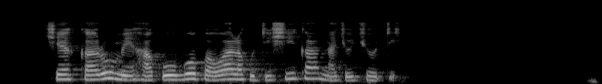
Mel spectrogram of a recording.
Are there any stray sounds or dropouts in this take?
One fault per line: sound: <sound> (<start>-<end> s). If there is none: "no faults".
no faults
